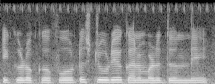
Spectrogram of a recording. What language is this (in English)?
Telugu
